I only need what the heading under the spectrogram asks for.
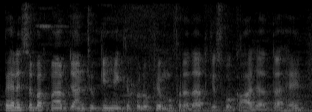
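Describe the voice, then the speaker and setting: A man's voice: mid-range voice, fast talker, background noise. A male teacher explaining a beginner Quran reading lesson step by step, patiently repeating key points and answering his own questions.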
